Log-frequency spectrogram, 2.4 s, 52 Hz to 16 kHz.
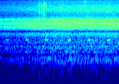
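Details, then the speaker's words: Hard drive in a restored early-1990s Dell 486P/20 (486SX 20MHz, MS-DOS 6.2/Windows 3.1), about 3/4 full, checked during a disk scan: even high whir with a faint, consistent, non-wavering bearing hum and no seek noise; drive healthy apart from slightly noisy bearings. "The drive, apart from being slightly noisy on the bearings, the drive sounds totally fine. It doesn't sound noisy when it seeks. And the noise from the bearing is fairly consistent."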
